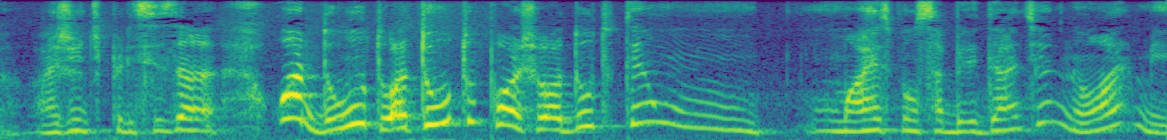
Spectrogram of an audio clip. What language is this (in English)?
Portuguese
